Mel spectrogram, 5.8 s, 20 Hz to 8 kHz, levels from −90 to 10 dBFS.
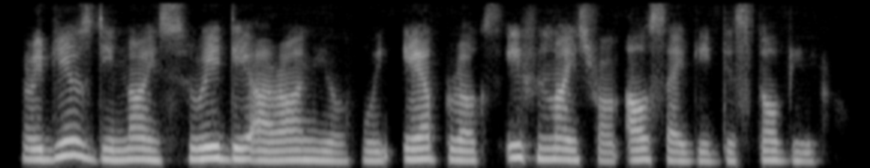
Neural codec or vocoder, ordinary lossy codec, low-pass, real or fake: codec, 16 kHz, 1.1 kbps, Voila-Tokenizer; none; none; fake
